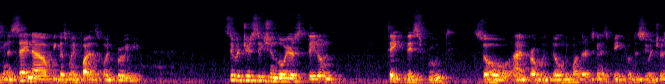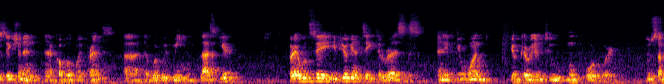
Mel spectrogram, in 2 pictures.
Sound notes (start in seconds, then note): none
